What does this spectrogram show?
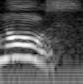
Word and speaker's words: gnaws: Fifth লাইনটা দেখো, hour আপন আওয়ার, ঘন্টার পর ঘন্টা, হি নোজ, GNAWS, উচ্চারণ হচ্ছে নোজ।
